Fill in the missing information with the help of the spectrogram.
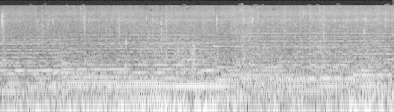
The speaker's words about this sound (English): The rain is beginning to clear up.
